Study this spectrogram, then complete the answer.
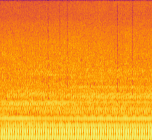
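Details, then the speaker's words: Pressure washer small engine after carburetor cleaning (clogged bowl screw jet, dried ethanol fuel, oil in carb after sitting over a year): steady, even drone with firm regular beat under load, no misses or surging. "Well, sounds like we're cooking with gas. Let's go and have a look. That's making a treat now, Aaron."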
